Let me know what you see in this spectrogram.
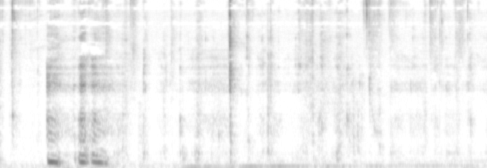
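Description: Close-up chewing of a mouthful of soft, gravy-covered plant-based hamburger steak, with wet mouth clicks and smacks. About half a second in come two short closed-mouth hums of enjoyment.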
